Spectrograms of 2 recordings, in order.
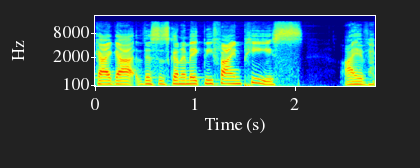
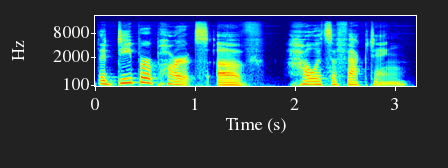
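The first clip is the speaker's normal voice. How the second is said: ordinary talk, nothing marked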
